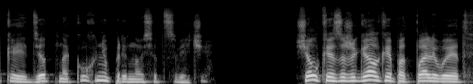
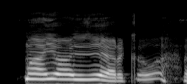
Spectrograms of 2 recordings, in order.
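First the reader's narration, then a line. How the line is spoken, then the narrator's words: Sobbing. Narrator (Russian): рыдает Люсьена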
